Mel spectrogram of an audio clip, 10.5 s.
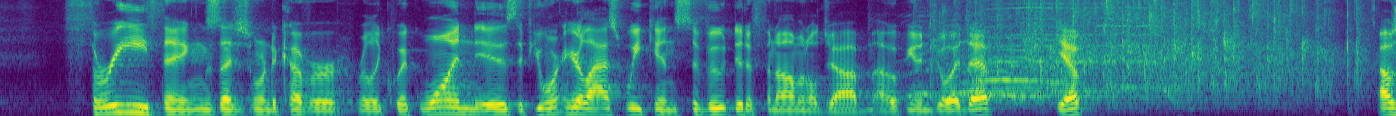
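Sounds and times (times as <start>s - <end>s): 
speech: 0.7s - 8.3s
people clapping: 6.8s - 10.4s.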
